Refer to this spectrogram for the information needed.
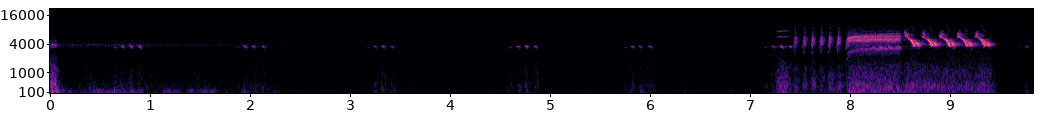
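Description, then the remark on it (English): At dawn in chaparral, regular cricket chirps pulse through near-silence, then the first bird of the day bursts into a rapid, bright, warbling song near the end, loud, with fast repeated trills. “There it is. The first song of the day.”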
